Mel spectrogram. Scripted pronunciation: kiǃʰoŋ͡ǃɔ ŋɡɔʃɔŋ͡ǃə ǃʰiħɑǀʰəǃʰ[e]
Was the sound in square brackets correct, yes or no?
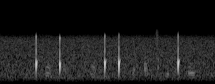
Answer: no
